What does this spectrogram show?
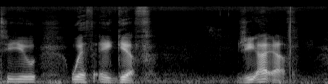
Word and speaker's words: GIF: GIF. I think it's pronounced GIF. Even the man who invented the format said it was GIF. It's G is a G.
